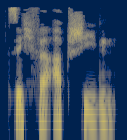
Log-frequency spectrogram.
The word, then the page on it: sich verabschieden: German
